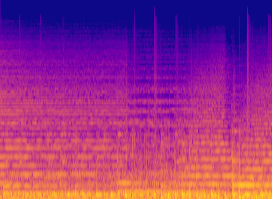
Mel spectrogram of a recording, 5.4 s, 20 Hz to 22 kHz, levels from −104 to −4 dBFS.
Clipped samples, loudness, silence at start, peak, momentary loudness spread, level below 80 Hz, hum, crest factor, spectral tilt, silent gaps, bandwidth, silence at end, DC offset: under 0.1%; -22 LUFS; 0 s; -6 dBFS; 7 LU; -26 dBFS; none; 14 dB; -9.5 dB/octave; none; 6 kHz; 0 s; under 0.1%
